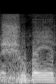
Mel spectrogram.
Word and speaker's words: شبیر: اور شبیر یہ عربی میں اس کا صحیح تلفظ شبیر ہے.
